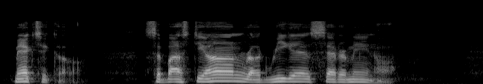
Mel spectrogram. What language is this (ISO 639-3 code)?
eng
